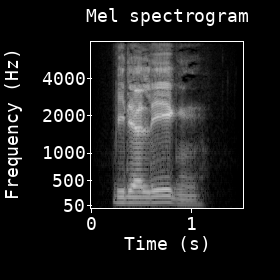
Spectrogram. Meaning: to disprove, to refute
- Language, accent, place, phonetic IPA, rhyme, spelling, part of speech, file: German, Germany, Berlin, [ˌviːdɐˈleːɡn̩], -eːɡn̩, widerlegen, verb, De-widerlegen.ogg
